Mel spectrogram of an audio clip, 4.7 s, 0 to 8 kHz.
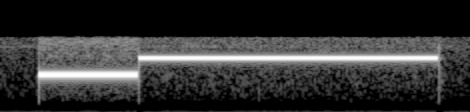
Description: Two-tone page, heard as a one-second tone, then a three-second tone, about 1010 then 1600 Hz. It is heard from 0.4 to 4.4 s.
